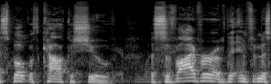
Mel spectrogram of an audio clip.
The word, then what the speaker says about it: Kashuv: on the phone i'm on facetime with kyle kashuv how do you say your last name because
